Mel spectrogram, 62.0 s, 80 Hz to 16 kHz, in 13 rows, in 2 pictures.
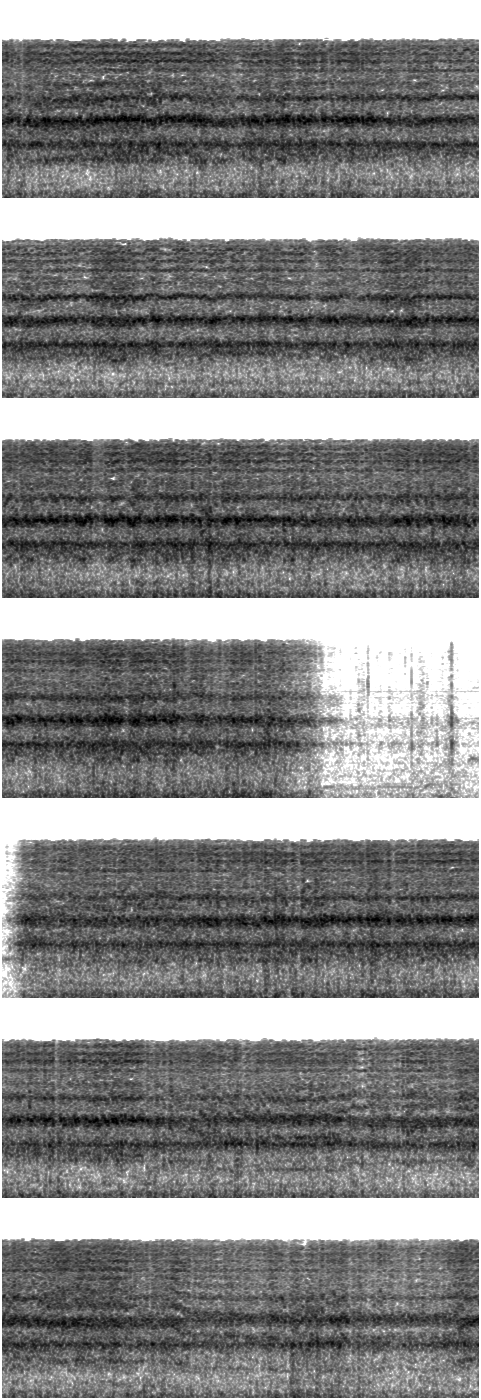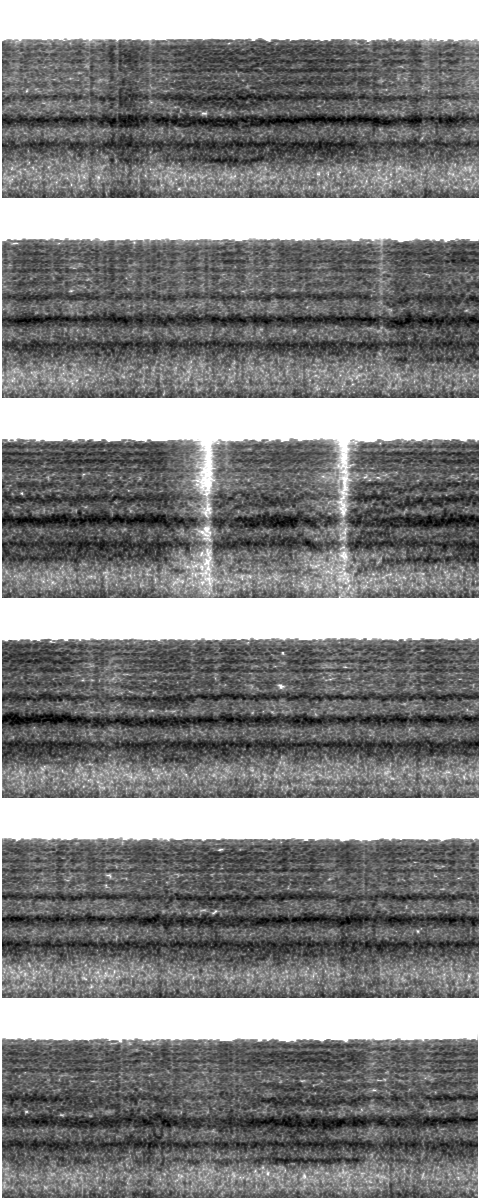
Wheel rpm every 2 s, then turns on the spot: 190, 230, 220, 230, 230, 230, 220, 230, 150, 40, 210, 230, 220, 180, 200, 180, 180, 230, 230, 230, 230, 200, 140, 140, 220, 230, 230, 230, 230, 200, 210.
none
